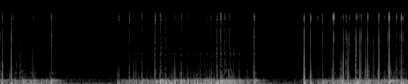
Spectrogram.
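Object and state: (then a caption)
Metal mesh microphone grille being scratched. Long acrylic nails scratch across the hollow steel mesh grille of a Blue Yeti microphone, producing a dense, low rumbling scrape dotted with sharp, bright clicks. The scratching comes in bursts, fading quiet around the one-second mark and again just before three seconds, then starting up sharply again.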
